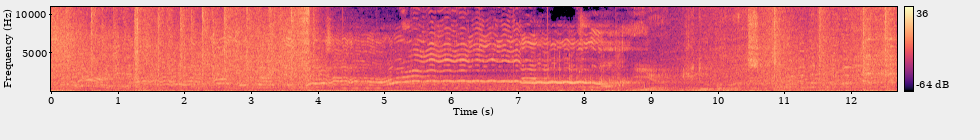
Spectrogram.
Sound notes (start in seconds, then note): 8.4 sinister voice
